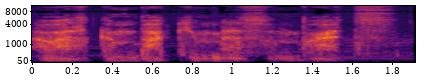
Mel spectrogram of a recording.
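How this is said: It is said in a rough, grinding voice. The speaker calls it right. "I did some grimy salt, like salt, like grinder voice"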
